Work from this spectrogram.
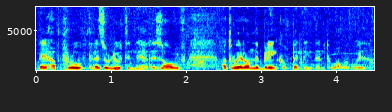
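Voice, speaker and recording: An actor playing a courtly Spanish ambassador with a Spanish accent, insinuating and deliberate, in a period radio drama. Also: male voice, medium pitch, lively intonation, lightly acted. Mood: pressing. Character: smooth, persuasive Spanish duke and ambassador. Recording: noisy water ambience behind.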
